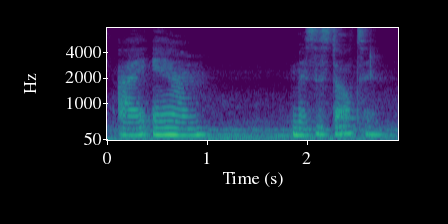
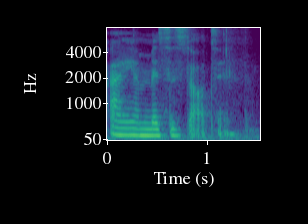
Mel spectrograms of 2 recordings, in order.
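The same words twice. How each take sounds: First: It is said fairly quietly. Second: It is said louder.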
